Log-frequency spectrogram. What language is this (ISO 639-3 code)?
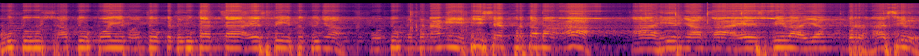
ind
